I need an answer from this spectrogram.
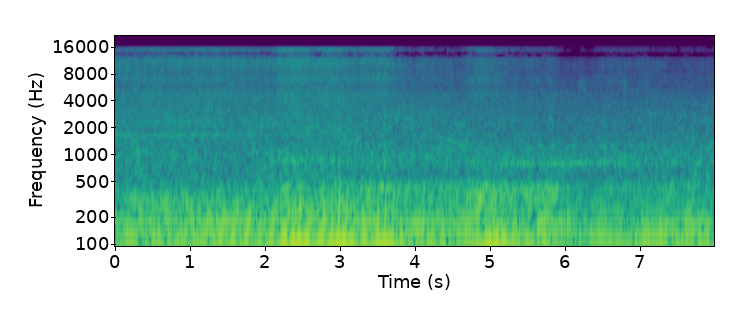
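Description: BMW E46 M3's straight-six engine running with a deep exhaust rumble, revving up twice as the car pulls away: once about two seconds in and again briefly around five seconds.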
